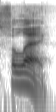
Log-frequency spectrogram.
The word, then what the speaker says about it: filet: Fillet of beef, yeah. But it's a French word. It's filet.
